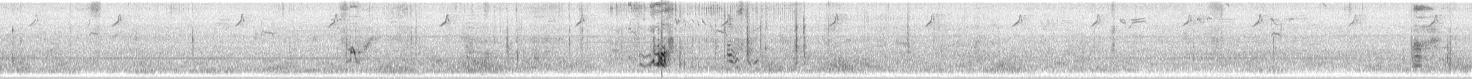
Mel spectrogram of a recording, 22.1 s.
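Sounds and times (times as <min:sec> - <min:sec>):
steady outdoor hiss: 0:00.0 - 0:22.0
small birds chirping: 0:00.3 - 0:02.0, 0:03.1 - 0:07.0, 0:08.5 - 0:12.8, 0:13.8 - 0:14.2, 0:15.1 - 0:20.6.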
